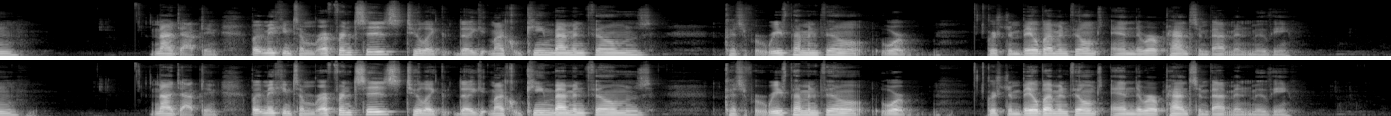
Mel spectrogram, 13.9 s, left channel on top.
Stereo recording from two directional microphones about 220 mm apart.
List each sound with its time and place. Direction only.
1.4 s speech: 25° right (ahead or behind)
